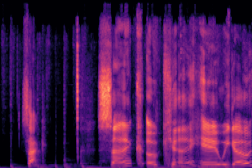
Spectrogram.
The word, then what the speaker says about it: cinq: Cinq. Cinq, OK, here we go, cinq. Oh, squeeze it round there. And that's another nosy sound, isn't it, cinq? Yes, it is. Cinq has a nasal sound again.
